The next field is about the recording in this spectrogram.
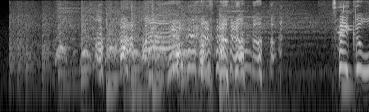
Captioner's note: giggling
